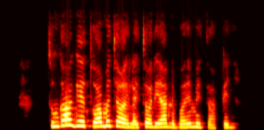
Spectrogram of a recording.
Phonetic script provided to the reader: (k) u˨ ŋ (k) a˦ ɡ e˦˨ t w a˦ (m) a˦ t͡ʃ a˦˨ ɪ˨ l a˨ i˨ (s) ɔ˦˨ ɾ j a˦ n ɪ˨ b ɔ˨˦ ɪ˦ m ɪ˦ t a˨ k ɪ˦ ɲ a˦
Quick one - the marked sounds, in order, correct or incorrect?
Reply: incorrect, incorrect, correct, incorrect

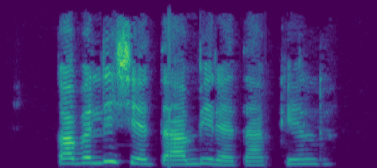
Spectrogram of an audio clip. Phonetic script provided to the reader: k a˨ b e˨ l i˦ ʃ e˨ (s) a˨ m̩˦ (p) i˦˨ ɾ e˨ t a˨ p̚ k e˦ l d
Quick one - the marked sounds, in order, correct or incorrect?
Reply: incorrect, incorrect

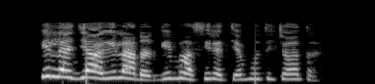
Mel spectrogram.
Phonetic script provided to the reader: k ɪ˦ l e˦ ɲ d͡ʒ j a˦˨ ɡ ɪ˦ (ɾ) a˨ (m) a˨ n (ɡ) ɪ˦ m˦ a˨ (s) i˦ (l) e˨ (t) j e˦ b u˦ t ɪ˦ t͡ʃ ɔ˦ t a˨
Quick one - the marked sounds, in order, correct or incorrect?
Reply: incorrect, incorrect, correct, correct, incorrect, correct

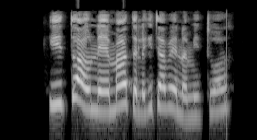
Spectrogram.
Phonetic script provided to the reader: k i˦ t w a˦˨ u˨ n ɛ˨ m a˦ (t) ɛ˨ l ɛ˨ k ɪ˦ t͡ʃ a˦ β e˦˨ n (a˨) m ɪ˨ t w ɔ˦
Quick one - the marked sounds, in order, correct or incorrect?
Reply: correct, correct

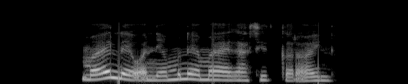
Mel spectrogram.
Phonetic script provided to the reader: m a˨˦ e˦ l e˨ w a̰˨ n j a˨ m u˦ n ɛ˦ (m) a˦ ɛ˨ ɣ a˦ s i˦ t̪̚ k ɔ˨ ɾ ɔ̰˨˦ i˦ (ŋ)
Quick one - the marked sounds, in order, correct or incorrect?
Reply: correct, incorrect

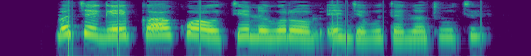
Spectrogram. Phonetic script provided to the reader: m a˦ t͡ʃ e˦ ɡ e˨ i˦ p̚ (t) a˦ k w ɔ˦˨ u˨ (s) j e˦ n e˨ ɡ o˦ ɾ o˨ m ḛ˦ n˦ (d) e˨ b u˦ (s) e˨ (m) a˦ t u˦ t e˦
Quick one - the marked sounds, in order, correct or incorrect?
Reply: incorrect, incorrect, incorrect, incorrect, incorrect

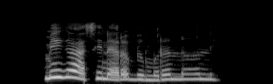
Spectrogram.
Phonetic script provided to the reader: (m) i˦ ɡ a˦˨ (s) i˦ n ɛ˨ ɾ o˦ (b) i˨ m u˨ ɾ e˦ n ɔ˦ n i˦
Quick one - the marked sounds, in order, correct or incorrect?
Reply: correct, correct, correct

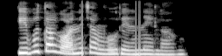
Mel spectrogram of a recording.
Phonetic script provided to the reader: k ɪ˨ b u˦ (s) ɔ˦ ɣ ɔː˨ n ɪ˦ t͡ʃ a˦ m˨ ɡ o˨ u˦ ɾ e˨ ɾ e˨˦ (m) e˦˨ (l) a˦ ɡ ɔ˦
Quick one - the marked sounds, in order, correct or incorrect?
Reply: incorrect, incorrect, correct

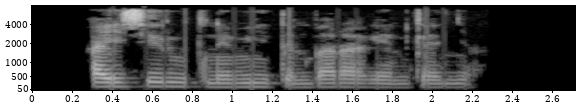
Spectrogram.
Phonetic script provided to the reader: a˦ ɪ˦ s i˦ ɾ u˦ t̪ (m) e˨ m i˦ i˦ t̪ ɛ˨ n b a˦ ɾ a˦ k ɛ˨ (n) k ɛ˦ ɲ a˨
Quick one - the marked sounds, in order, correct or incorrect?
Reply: incorrect, correct

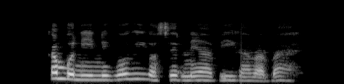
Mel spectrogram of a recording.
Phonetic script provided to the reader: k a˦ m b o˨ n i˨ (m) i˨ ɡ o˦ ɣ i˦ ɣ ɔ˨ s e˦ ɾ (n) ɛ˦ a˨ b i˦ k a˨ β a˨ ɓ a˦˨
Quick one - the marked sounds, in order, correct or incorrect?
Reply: incorrect, correct

